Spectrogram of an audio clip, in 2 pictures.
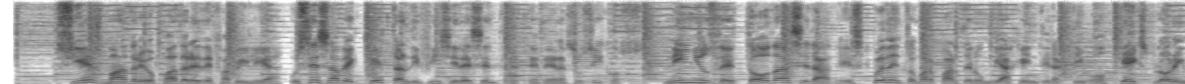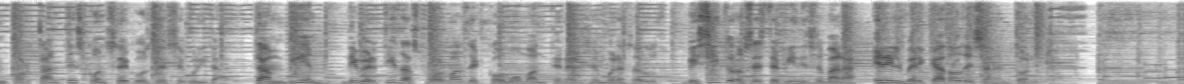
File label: Spanish, males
